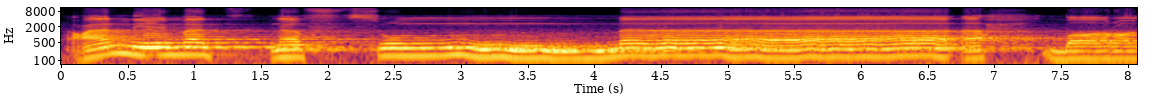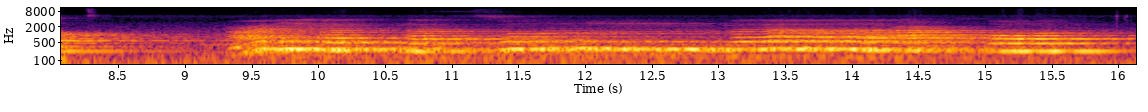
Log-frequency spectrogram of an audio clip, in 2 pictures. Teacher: Ketika diucapkan suara nun sudah tidak terdengar sama sekali, dia sudah melebur masuk ke huruf mim, itu namanya idgham ma'al gunnah.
